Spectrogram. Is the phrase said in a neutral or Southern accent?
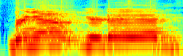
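Southern. It is said in a put-on Southern accent. The speaker calls it right. "I went southern on that"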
